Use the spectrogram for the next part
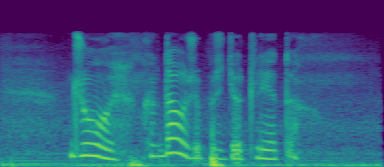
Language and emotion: Russian, sad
